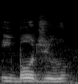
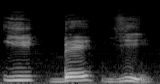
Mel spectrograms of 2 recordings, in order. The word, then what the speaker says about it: Ibeyi: This same motherfucker was in that space before I managed to get up, was talking about Iboju, Ibaji, Ibeju. It's Ibeyi, Ibeyi, Ibeji, Himawa, Los Gemelos, the twins. Ibeyi.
